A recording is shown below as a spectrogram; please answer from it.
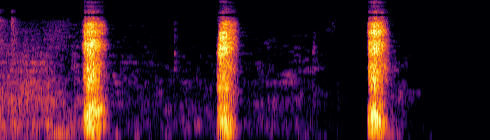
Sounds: Sniff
